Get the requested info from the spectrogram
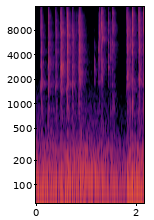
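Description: Faint run of small, irregular clicks and taps from 3D-printed plastic parts of a flare gun replica being turned and fitted together by hand.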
